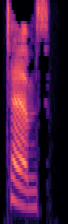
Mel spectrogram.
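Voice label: "thames", English, British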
